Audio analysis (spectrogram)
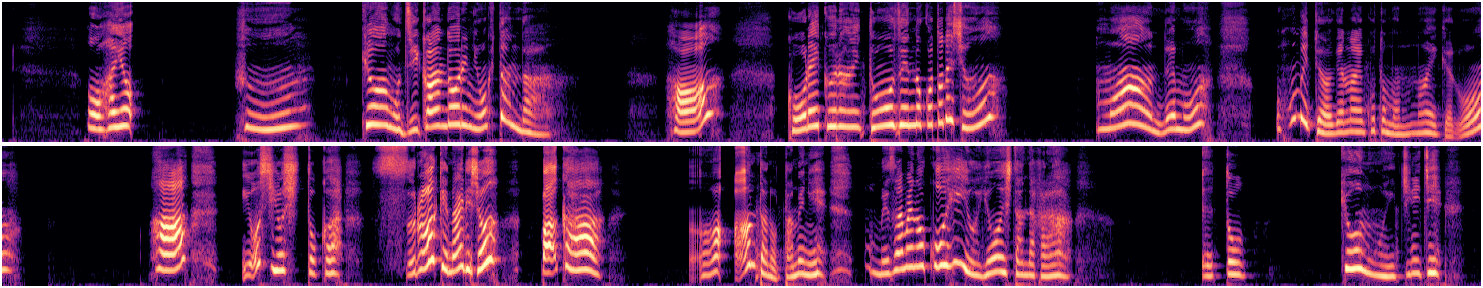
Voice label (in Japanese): ツンデレ少女と一緒に起きる朝; リニールハーフアニバーサリー記念おはようボイス演じ分け8+2種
